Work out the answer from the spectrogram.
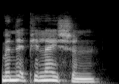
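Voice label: "manipulation", British English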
